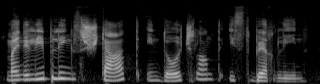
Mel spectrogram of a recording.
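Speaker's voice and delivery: ordinary talk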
